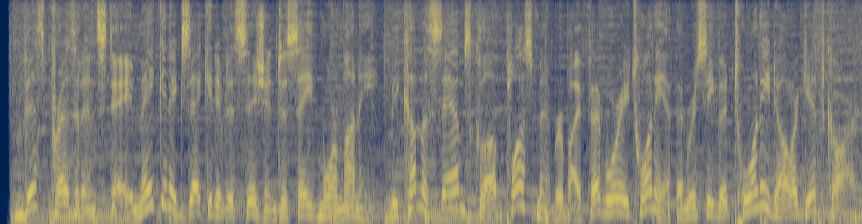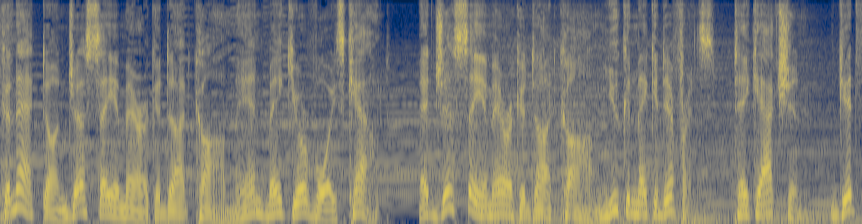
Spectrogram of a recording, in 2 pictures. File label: Commercial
